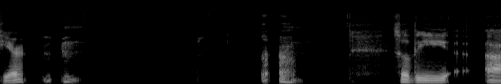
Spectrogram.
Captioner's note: clears throat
